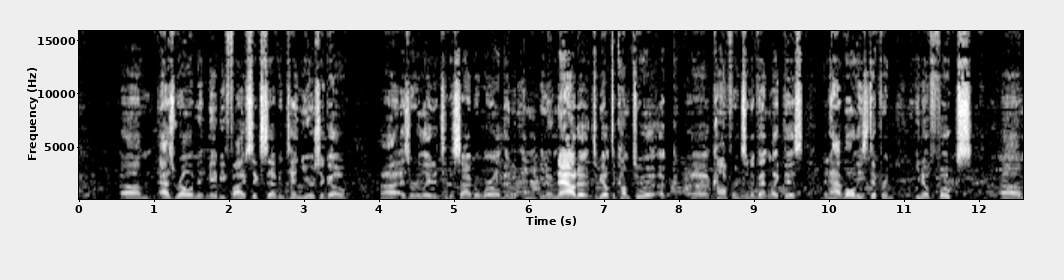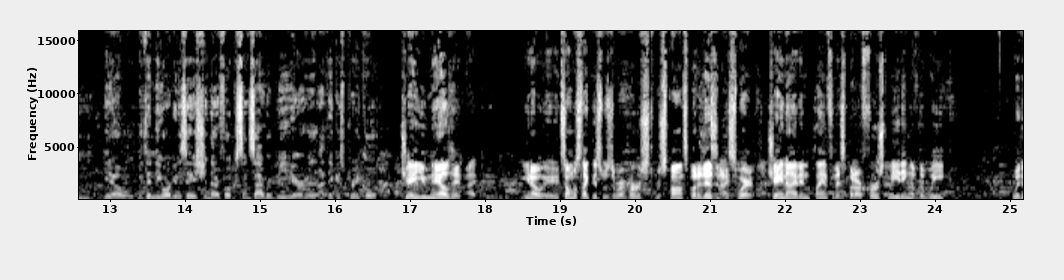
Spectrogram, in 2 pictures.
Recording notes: live from RISKWORLD 2023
